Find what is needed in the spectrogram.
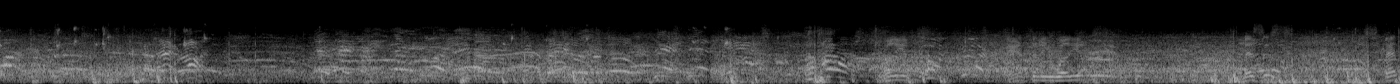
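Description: Basketball being dribbled and bounced on a hardwood court, with the arena crowd's voices throughout.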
